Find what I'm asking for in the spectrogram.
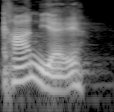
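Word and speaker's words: Konya: The first 7 verses outline the revival that happened in Iconium, which is modern Kanye. That's how you pronounced it. You mean like Kanye West? Yeah, that's where his name comes from.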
